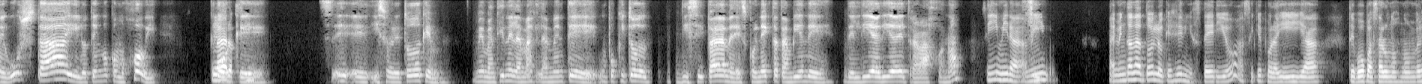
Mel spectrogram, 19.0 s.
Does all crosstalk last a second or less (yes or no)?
yes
